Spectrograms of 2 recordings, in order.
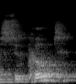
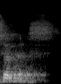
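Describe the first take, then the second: First: The word ends with a t sound. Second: The word ends with an s sound. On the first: This is the Hebrew form. "a T at the end often becomes an S" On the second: This is the Yiddish form. "becomes Sukkos"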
